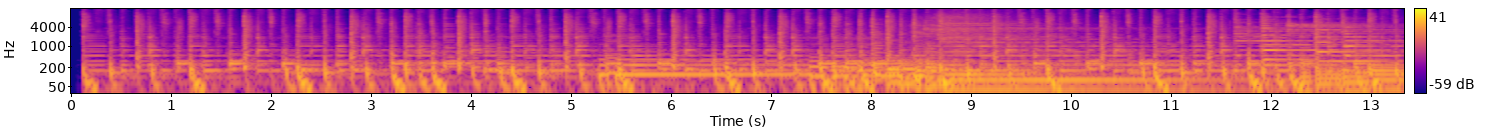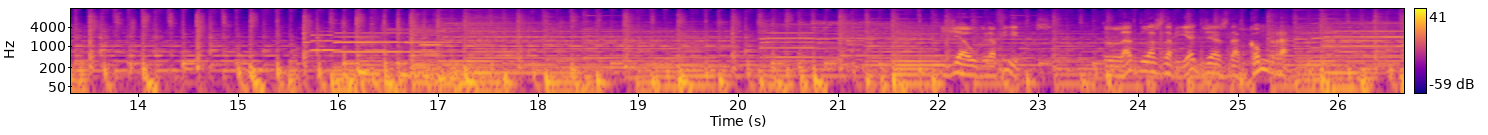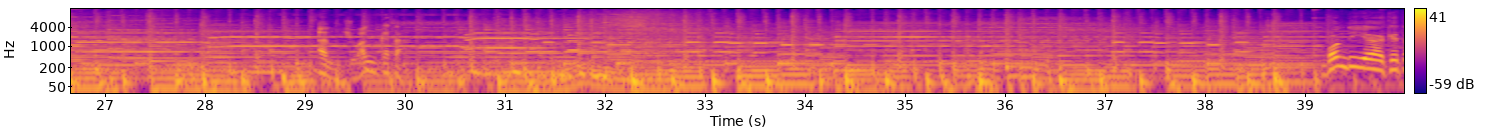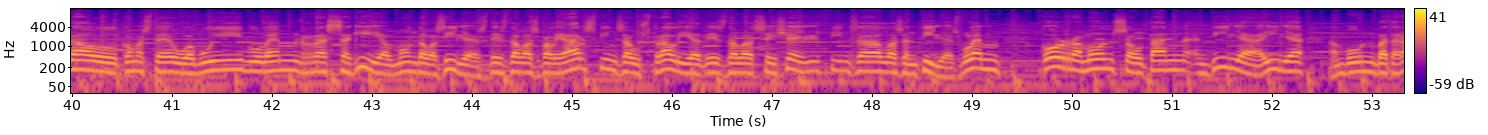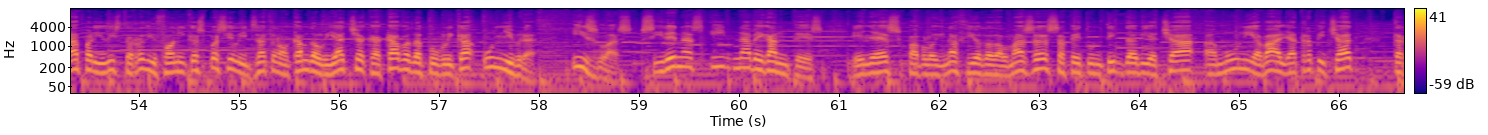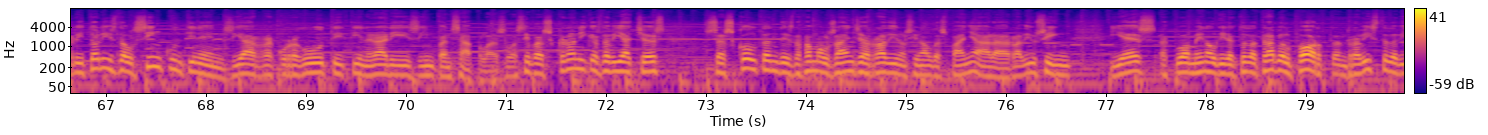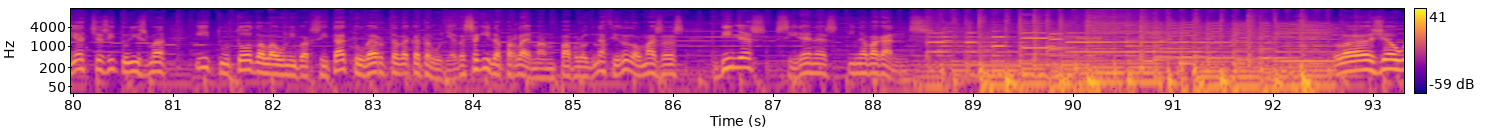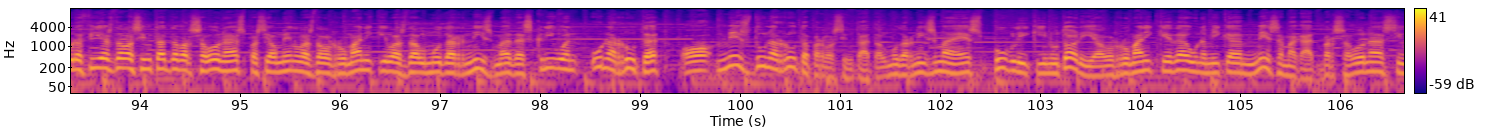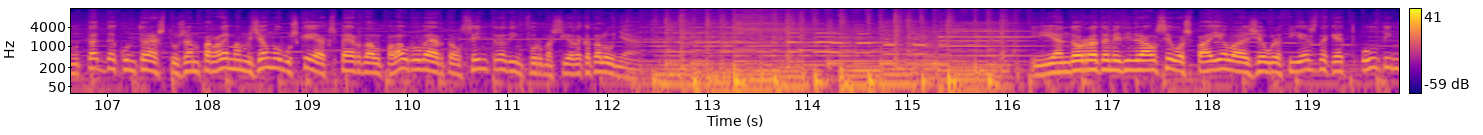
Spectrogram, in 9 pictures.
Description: Careta i sumari del programa
Divulgació
FM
